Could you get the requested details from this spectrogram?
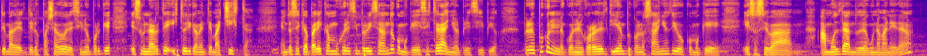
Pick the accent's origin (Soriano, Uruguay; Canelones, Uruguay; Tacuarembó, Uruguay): Canelones, Uruguay; Las Piedras; born there; Soy payadora, hace más de 30 años que improviso, uruguaya la única, y soy nacida en Las Piedras, en Canelones.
